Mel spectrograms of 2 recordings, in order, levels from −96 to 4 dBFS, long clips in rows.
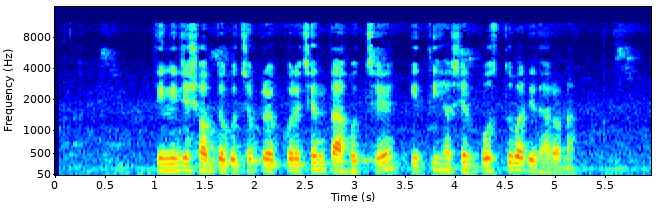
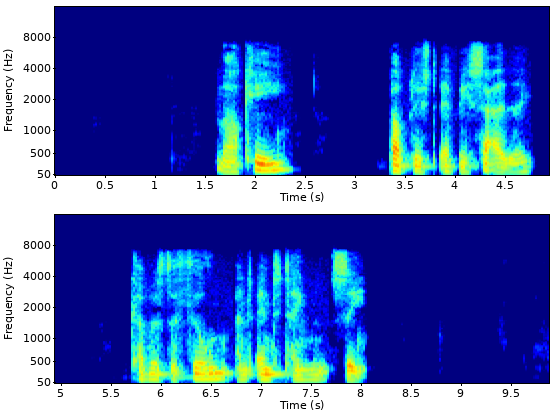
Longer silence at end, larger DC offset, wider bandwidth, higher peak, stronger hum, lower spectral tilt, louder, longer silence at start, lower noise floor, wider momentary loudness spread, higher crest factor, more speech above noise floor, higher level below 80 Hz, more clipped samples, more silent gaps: second, 0.8 s vs 1.85 s; neither; first, 11.5 kHz vs 7.6 kHz; about the same, -6 dBFS vs -8 dBFS; neither; about the same, -5.5 dB/octave vs -6 dB/octave; first, -25 LUFS vs -30 LUFS; second, 1 s vs 1.6 s; second, -56 dBFS vs under -90 dBFS; second, 9 LU vs 12 LU; about the same, 20 dB vs 24 dB; second, 32 dB vs over 61 dB; first, -58 dBFS vs -68 dBFS; neither; second, none vs 2.48-2.54 s, 2.75-3.22 s, 4.82-5.30 s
